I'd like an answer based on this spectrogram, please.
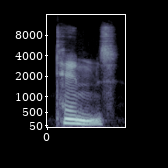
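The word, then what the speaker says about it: Thames: word shops and entertainment entertainment the river river temps now I want you to be careful here this is pronounced t e m z TS okay it's not themes many people might say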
